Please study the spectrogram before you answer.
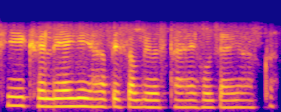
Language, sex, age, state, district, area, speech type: Hindi, female, 30-45, Uttar Pradesh, Chandauli, urban, conversation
